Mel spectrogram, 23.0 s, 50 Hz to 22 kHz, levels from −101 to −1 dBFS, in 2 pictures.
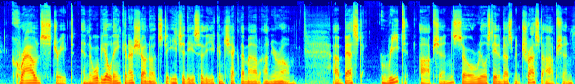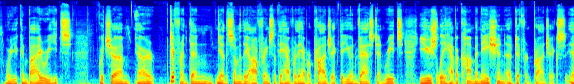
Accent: American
